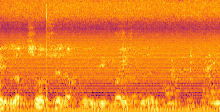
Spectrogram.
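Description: Steady electrical hum, a low buzz with many overtones, in the microphone audio, with faint indistinct voices under it.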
